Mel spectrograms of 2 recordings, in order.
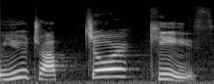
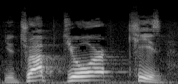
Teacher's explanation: when the words are connected, there's kind of a CH sound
